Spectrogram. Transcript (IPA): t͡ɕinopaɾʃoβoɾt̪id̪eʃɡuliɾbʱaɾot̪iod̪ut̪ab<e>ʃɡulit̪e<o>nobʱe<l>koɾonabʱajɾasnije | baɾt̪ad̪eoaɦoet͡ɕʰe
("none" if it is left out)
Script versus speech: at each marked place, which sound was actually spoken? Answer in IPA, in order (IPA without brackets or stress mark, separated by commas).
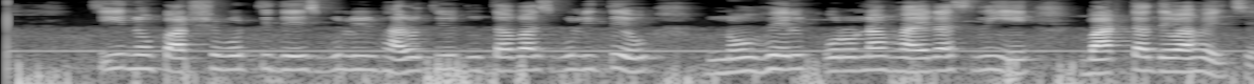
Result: a, o, l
